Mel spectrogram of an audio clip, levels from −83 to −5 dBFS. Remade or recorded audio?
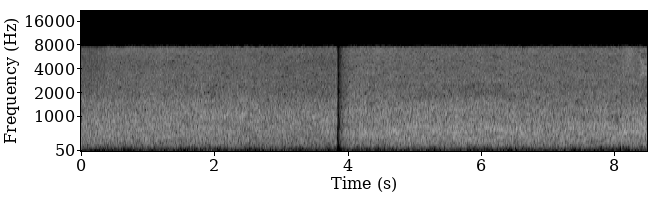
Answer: remade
